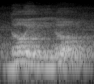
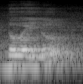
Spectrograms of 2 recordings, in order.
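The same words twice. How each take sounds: First: Doído said do-Í-do, three syllables; doído, stressed í. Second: Doido said DOI-do, two syllables; doido, gliding oi. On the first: (doído, acento no Í) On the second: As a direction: doido with the oi as a diphthong. (doido, ditongo oi) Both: Shown as a demonstration. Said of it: "a diferença da pronúncia".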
